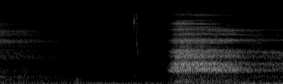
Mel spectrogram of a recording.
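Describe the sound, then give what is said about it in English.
A deep breath in and out during a guided relaxation pause: a faint, drawn-in inhale, then a long, loud, breathy exhale like a sigh, with no talking. “let's just take a second to take a deep breath. Take a deep breath in, put your hand on your belly.”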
